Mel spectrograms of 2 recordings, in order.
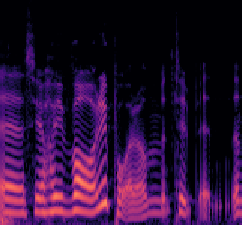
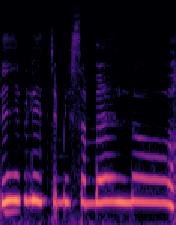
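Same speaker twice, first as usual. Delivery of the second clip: mock screaming, much higher, louder; 10 semitones higher, 4 dB louder than usual. Retelling noisy youths on a bus stuck in traffic, imitating kids screaming. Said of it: "satt och skrek om det".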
